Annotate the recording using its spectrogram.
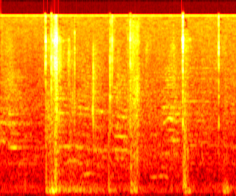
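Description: A few dull thuds, the loudest about half a second in, with faint voices in the background.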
